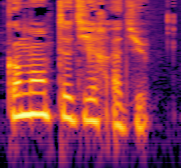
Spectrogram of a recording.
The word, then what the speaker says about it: Comment te dire adieu: Comment te dire adieu.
